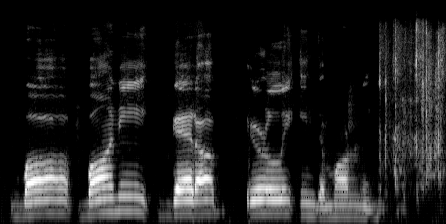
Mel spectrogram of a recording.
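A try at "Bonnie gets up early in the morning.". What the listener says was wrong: Pronounce the final S because Bonnie is the So you say gets. Bonnie gets up early in the morning. Gets up early in the morning. Gets up.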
